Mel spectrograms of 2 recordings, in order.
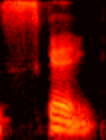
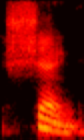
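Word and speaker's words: Schenck: our beloved david spank had a dutch pronunciation so like school and skank in german it's pronounced shank i'm like go with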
